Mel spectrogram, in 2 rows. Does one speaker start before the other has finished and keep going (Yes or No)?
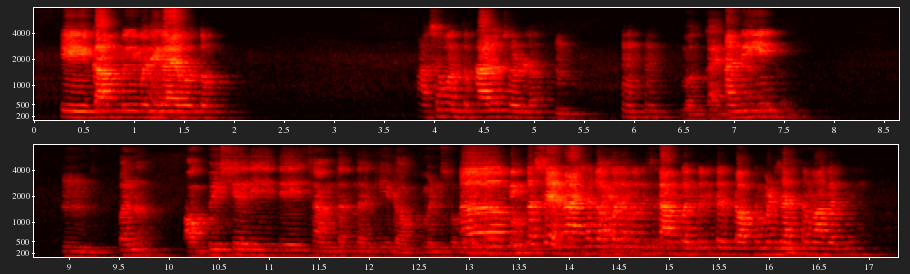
Yes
